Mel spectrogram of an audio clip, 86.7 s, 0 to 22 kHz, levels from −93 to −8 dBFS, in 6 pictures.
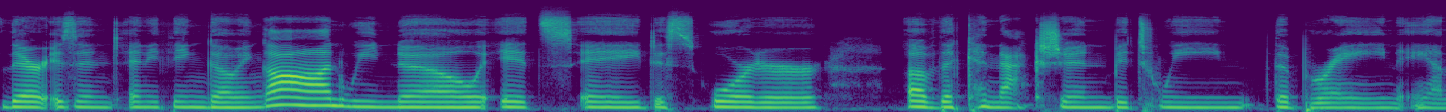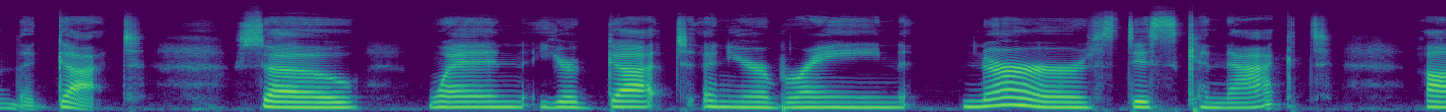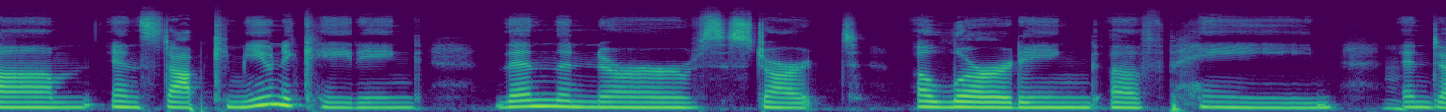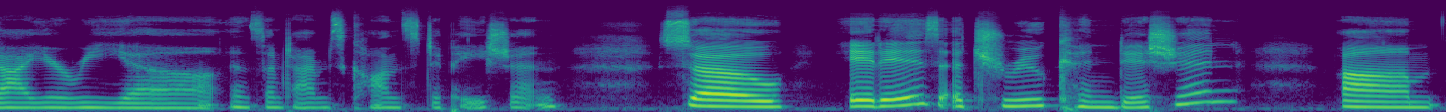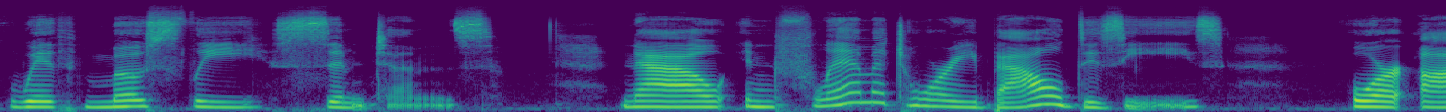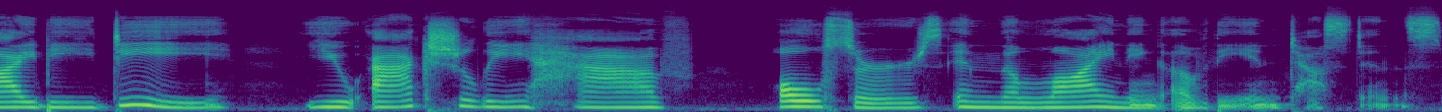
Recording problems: wrong speed, natural pitch; too slow; 0.5 times normal speed

